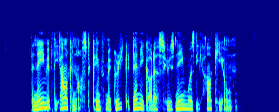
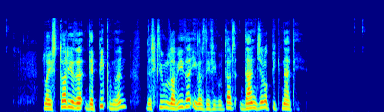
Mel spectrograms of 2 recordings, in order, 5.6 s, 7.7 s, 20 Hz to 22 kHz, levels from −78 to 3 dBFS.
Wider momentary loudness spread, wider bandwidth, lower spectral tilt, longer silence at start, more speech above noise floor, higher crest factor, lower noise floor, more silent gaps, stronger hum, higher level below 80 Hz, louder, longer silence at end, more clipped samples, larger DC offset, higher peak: about the same, 8 LU vs 10 LU; second, 7.2 kHz vs 11.5 kHz; about the same, -4.5 dB/octave vs -5 dB/octave; second, 0.6 s vs 0.9 s; second, 43 dB vs 62 dB; first, 26 dB vs 20 dB; second, -72 dBFS vs -83 dBFS; neither; neither; about the same, -64 dBFS vs -64 dBFS; second, -29 LUFS vs -21 LUFS; second, 0.9 s vs 1.8 s; neither; neither; second, -6 dBFS vs -2 dBFS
